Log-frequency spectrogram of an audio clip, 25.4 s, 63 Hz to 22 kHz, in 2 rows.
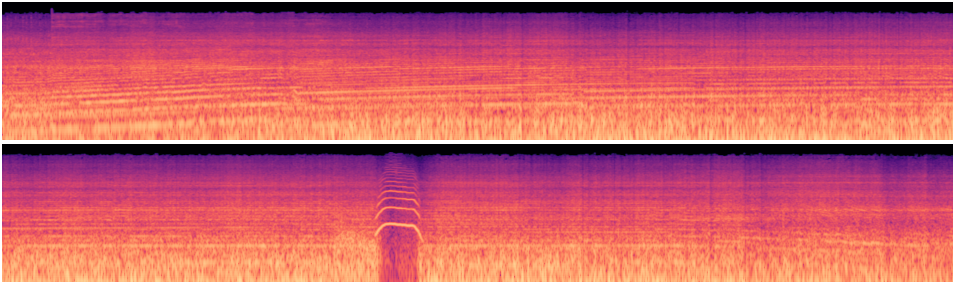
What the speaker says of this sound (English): Ini seru banget main riding walaupun cuma berapa motor ini? 6 motor aja udah seru banget.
